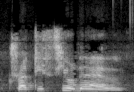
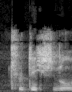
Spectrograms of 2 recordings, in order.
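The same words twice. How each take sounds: First: Put-on French accent, stressed on the last syllable. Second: Said in the usual way. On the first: Helper gives the French word to a stuck speaker, French accent. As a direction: say it with French pronunciation. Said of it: "say it in a French accent". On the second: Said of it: "same word with a different accent".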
